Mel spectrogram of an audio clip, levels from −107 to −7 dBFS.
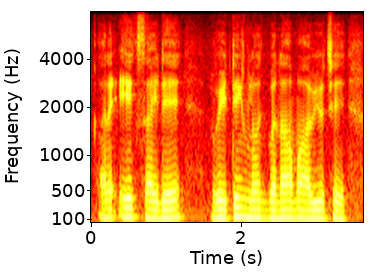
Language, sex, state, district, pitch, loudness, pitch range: Gujarati, male, Gujarat, Valsad, 120 Hz, -18 LUFS, 115-125 Hz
